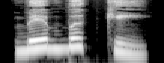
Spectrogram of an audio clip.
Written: ಬೊಬ್ಬಿಕ್ಕು

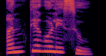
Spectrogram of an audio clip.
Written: ಅಂತ್ಯಗೊಳಿಸು

